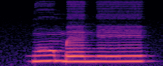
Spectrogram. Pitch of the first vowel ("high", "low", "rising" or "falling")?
high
